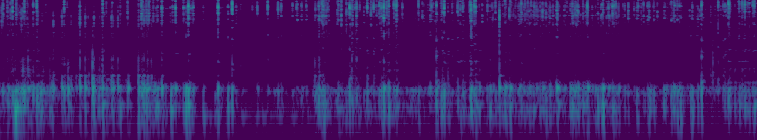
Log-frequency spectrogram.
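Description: Long acrylic nails decorated with donut charms and wire spirals scratch and tap, with both hands, the hollow, dome-shaped woven metal mesh grille of a large USB condenser microphone that has no foam cover. The result is a dense, continuous stream of close, crackling scratches and quick taps, heavy with low, muffled thumps and edged with faint bright crackle. Each tap dies away almost at once.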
